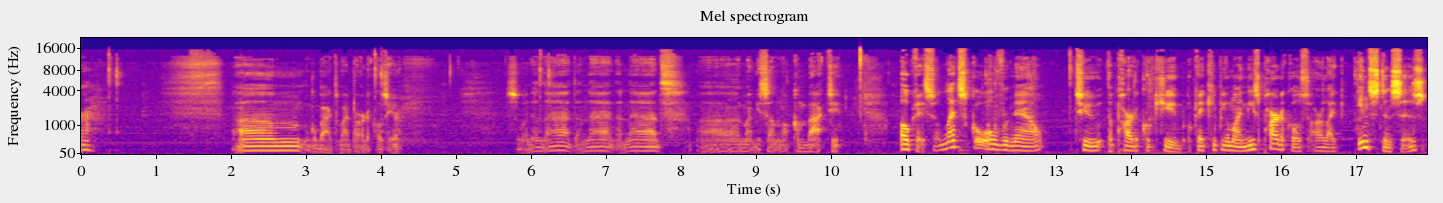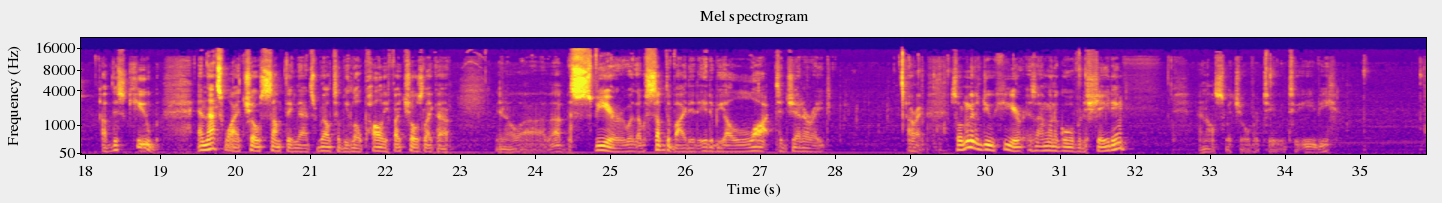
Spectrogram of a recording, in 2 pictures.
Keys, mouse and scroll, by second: 0.4 click, 3.9 click, 6.1 click, 11.2-11.6 scroll down 5, 11.8 shift+middle click, 12.2 middle click, 13.2 click, 13.9 shift+middle click, 14.4 scroll up 4, 15.7 scroll down 3, 16.3 middle click, 27.9 scroll up 2, 28.7 scroll down 1, 29.1 shift+middle click, 29.4 middle click.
